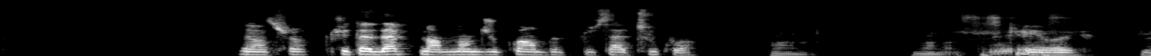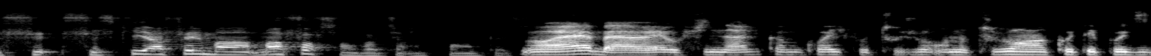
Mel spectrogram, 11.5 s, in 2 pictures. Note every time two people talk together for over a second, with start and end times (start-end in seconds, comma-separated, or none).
none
